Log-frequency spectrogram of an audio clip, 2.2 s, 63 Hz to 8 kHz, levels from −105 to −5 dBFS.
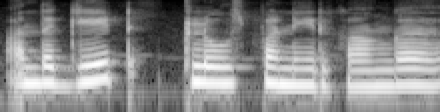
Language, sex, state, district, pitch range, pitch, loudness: Tamil, female, Tamil Nadu, Nilgiris, 200-225 Hz, 220 Hz, -15 LUFS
